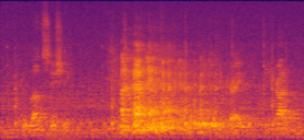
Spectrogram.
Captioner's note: laughter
